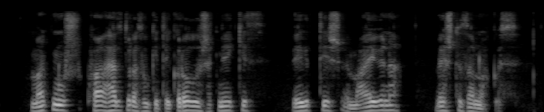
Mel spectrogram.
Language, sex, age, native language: Icelandic, male, 40-49, Icelandic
